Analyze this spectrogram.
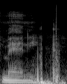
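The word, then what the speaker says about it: Maney: Do you Hi guys, my name is Iman Kamo and today I'm here with Coach Manny. Could you spell that for us?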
